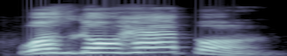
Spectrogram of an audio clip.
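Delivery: high-pitched imitation of Indonesian coworker; high, insistent coworker voice. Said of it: "this Indonesian lady I work with".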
